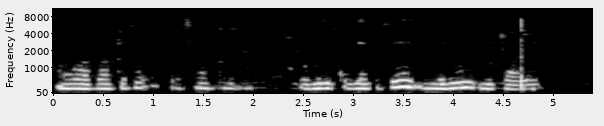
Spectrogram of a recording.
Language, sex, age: Somali, female, 25-35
